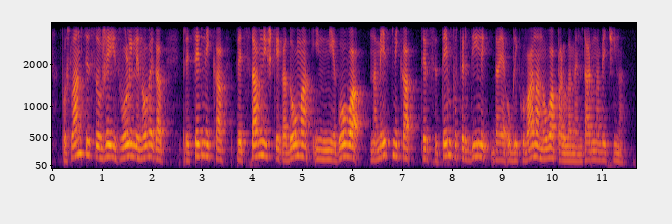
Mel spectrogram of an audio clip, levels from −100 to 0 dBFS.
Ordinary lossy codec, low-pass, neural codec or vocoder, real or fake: none; 3.6 kHz; none; real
